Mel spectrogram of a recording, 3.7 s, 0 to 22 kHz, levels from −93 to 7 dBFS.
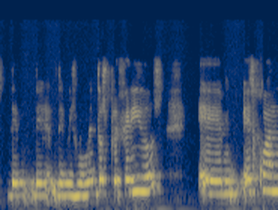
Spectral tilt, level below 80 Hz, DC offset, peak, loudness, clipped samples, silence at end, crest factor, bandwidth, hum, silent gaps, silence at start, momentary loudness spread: -6 dB/octave; -64 dBFS; under 0.1%; -6 dBFS; -19 LUFS; under 0.1%; 0 s; 12 dB; 8.2 kHz; none; none; 0.1 s; 6 LU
